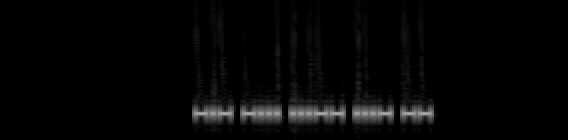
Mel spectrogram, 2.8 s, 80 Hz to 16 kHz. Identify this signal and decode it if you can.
Morse code, heard as a keyed tone, about 60 wpm, 700 Hz. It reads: KB3VM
